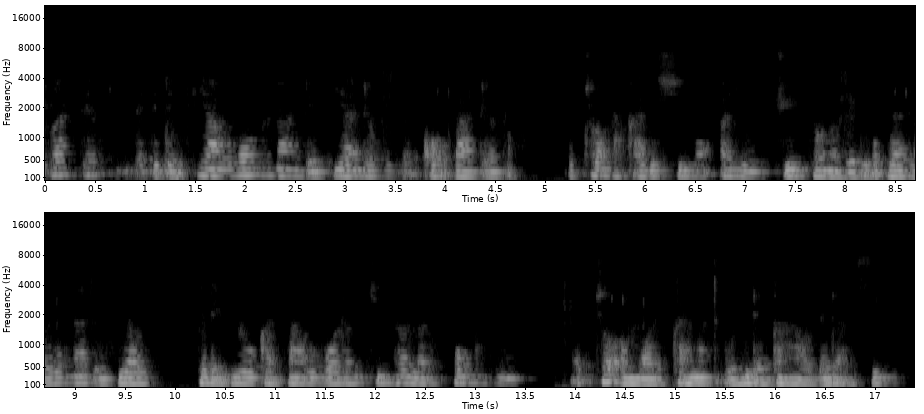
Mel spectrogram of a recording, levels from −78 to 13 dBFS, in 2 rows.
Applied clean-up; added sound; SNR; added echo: neural mask model DeepFilterNet 3.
